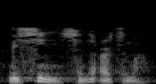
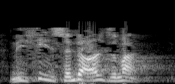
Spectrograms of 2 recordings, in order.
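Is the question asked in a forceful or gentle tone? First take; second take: gentle; forceful. First: The question is asked softly and gently. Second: The question is asked forcefully, like a sermon. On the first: The question is a kind, personal invitation. The speaker calls it right. "可能是很温柔的" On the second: The question is a public challenge from a pulpit. The speaker calls it wrong. "不是咱们布道的人在上面，我想肯定不这样说的"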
